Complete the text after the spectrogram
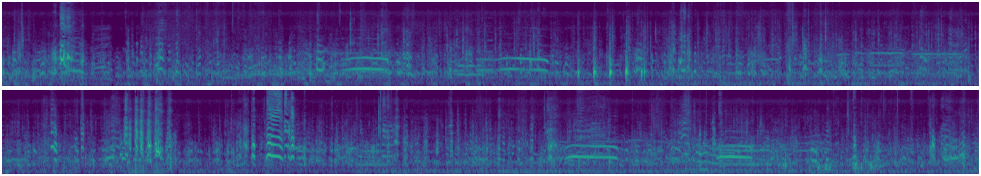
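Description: A large flock of chickens clucks and squawks outdoors.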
